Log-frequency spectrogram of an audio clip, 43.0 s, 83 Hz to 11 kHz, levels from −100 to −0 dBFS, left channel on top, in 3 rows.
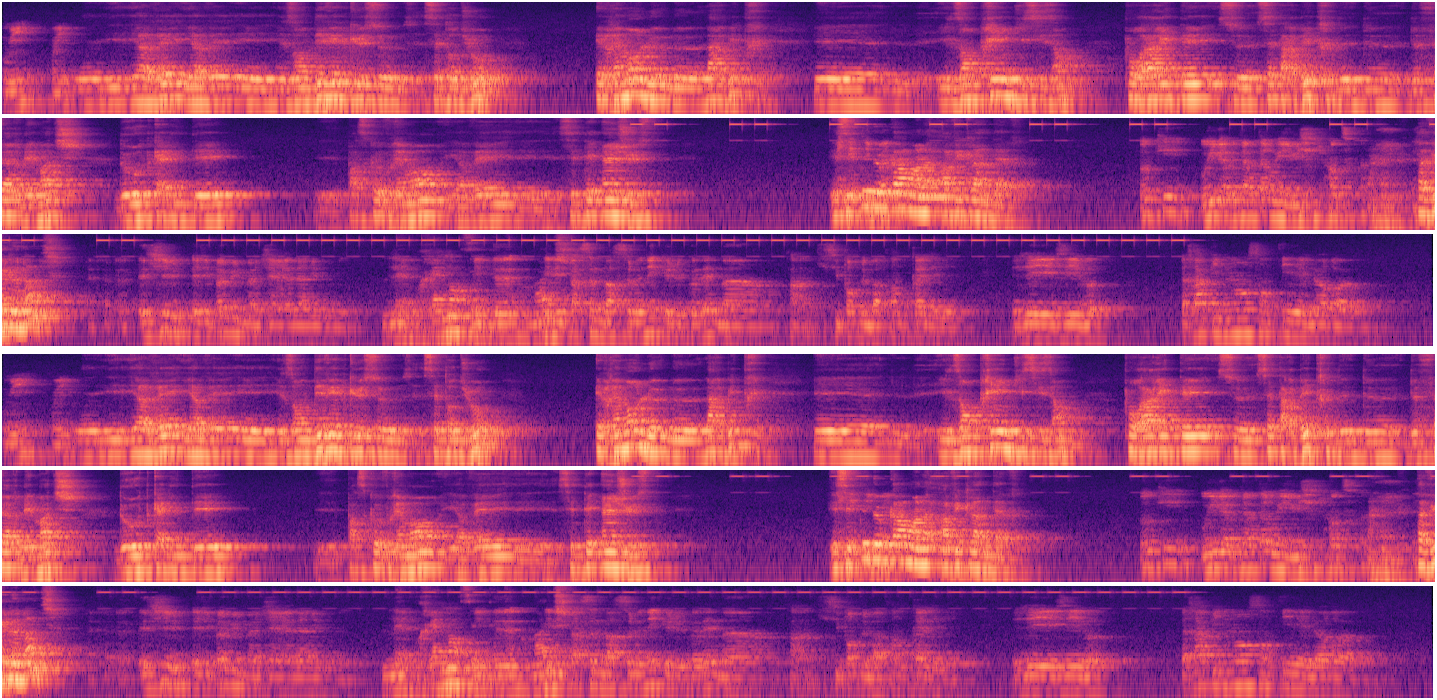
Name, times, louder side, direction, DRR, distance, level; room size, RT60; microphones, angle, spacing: voice 1, 0.0-0.7 22.7-23.4 25.7-29.2 29.5-32.1 32.5-38.2 38.8-39.7 40.5-42.4, left 2 dB, 45° left, -2 dB, 0.7 m, -32 dB
voice 2, 0.7-5.0 5.9-7.8 8.1-10.7 11.2-15.2 15.5-16.6 17.5-20.8 22.6-24.5 28.0-29.2 32.5-33.4 33.8-34.3, right 1 dB, 40° right, 0 dB, 0.6 m, -21 dB
Alarm, 20.6-21.0 21.6-22.0 22.6-23.0 23.6-24.0 24.6-25.0 25.6-26.0 26.6-27.0 27.6-28.0 28.6-29.0 29.6-30.0 30.6-40.5, left 7 dB, 85° left, 0.4 m, -31 dB
6.2 x 2.5 x 2.3 m, 1.1 s
head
